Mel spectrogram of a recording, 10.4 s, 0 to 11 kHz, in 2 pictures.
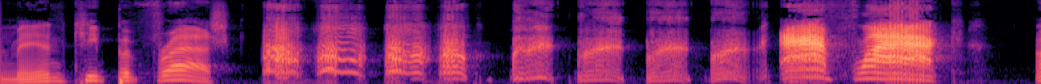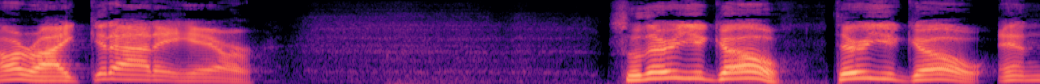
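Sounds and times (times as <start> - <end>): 
speech: 0.1 - 1.3, 2.8 - 6.6, 8.3 - 10.3
voice imitating duck quacks: 1.3 - 4.8.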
